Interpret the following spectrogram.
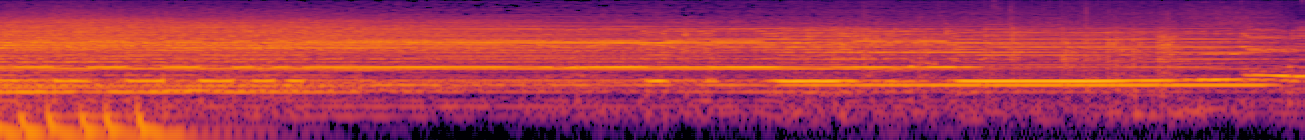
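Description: Live rock band's electric guitars holding long, sustained notes as the song winds down; the pulsing low beat of bass and drums stops about a second in.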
